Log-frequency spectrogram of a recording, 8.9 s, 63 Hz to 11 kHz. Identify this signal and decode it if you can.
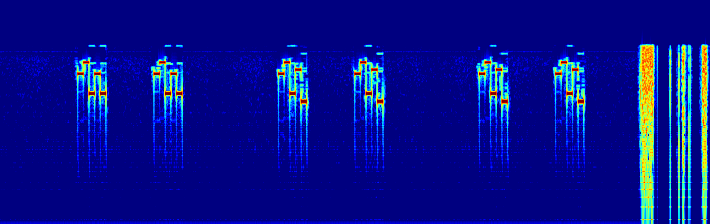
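Five-tone selective call (ZVEI), heard as quick runs of five tones, tones of about 70 ms. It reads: 88383 88383 88391 88391 88391 88391
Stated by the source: ZVEI five-tone selective call received on an SDR.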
